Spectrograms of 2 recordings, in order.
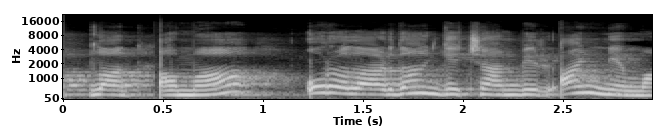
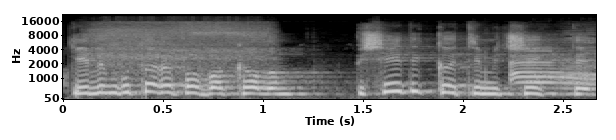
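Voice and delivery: ordinary talk

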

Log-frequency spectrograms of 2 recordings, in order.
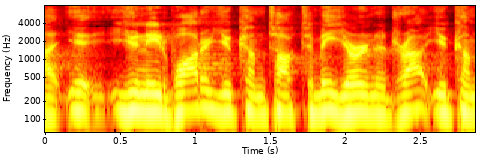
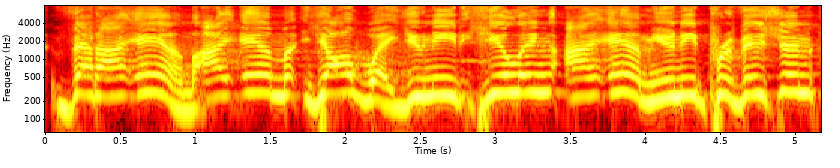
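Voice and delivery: preaching at full force; 6 semitones higher than usual. Acted. Preacher calling the church to praise, building to a shout. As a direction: preach it higher and higher to the crowd.

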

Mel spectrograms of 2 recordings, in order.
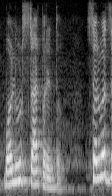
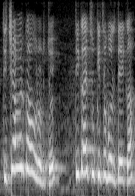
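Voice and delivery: indignant shout; 7 semitones higher than usual. A narrator's reading. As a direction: shout him down for yelling at her. Friend defends her in quarrel.

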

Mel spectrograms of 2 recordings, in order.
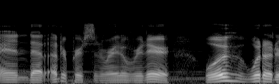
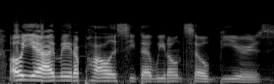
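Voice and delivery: usual speaking voice

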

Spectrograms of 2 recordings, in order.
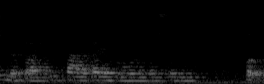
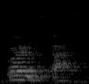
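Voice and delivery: ordinary delivery

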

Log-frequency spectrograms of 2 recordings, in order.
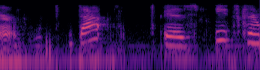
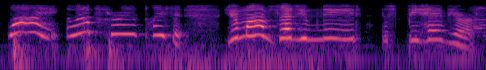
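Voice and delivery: much higher, much louder whiny wail; whiny protest; 8 semitones higher, 13 dB louder than usual. Pretend. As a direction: wail it like a child refusing the doctor. Pretend patient protesting doctor.

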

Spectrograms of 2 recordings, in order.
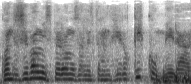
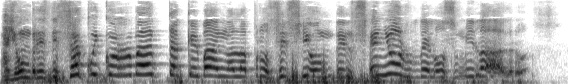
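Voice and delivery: indignant rant; 12 semitones higher, slower than usual. Real, not acted. Ranting against procession hypocrites.

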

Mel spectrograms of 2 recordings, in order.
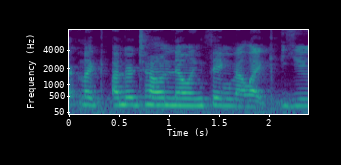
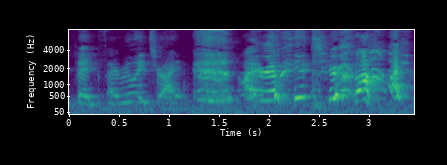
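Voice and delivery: high laughing thanks, building louder; 12 semitones higher, 8 dB louder than usual. Real, not acted. Woman thanked for her accent attempt, laughing. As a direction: crack up while accepting the compliment.

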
